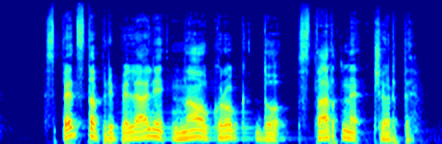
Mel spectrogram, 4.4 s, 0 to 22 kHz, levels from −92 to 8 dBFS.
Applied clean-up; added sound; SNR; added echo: neural mask model RNNoise.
